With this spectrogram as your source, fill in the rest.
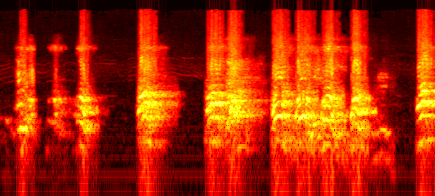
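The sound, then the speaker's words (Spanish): Several dogs bark at someone approaching in loud bursts, starting with a few separate barks and then a rapid, overlapping volley of barking with brief pauses between clusters. “Sí, bueno, pero están ladrando a alguien que viene”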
